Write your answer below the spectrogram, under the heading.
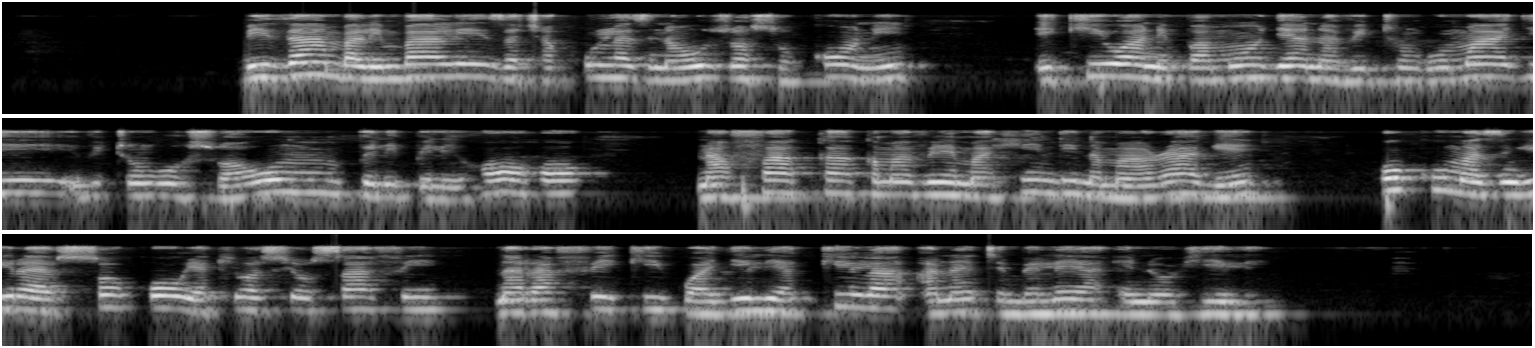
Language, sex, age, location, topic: Swahili, female, 36-49, Dar es Salaam, finance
